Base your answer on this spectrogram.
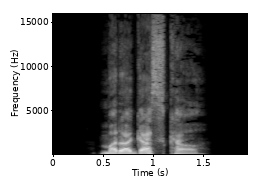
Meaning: Madagascar (an island and country off the east coast of Africa)
- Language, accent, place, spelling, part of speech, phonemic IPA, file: German, Germany, Berlin, Madagaskar, proper noun, /ˌmadaˈɡaskaʁ/, De-Madagaskar.ogg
